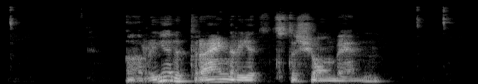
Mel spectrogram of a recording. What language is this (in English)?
Western Frisian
